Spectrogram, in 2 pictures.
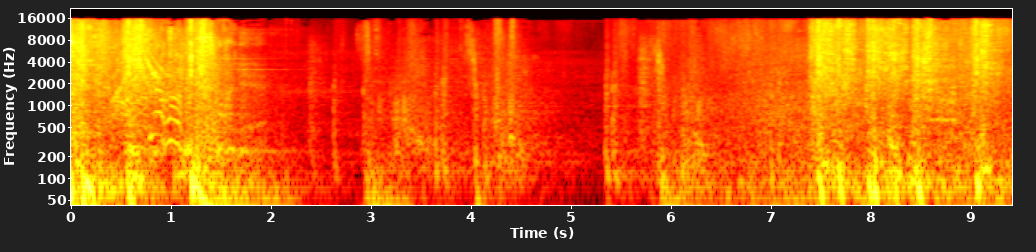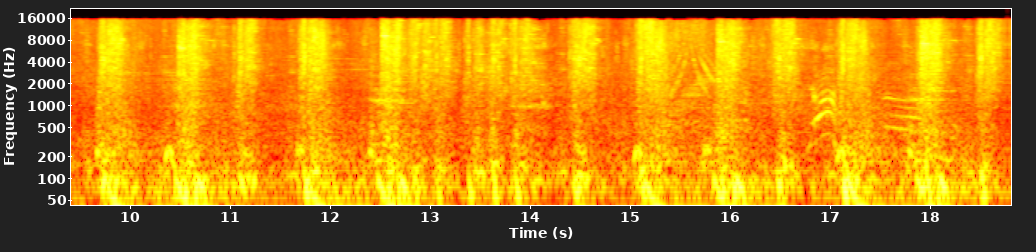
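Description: Game weapons fire and clash in rapid bursts.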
